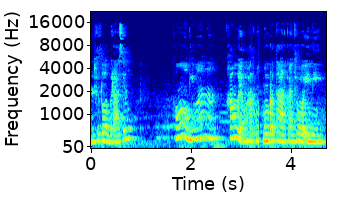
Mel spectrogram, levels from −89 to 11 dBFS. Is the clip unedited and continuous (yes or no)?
no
